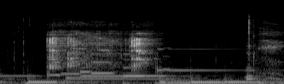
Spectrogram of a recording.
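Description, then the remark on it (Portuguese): A pink piglet oinks in two short, snorting bursts, playing over a steady musical backing, with a brief squeal near the end. “Um lindo e rosado porquinho.”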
